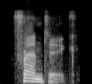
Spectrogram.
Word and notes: frantic: British English

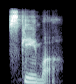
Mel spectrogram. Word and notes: schema: Indian

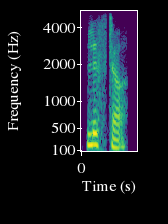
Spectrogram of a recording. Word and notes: lister: Indian

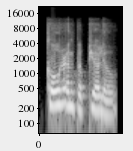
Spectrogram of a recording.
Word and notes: coram populo: Indian

